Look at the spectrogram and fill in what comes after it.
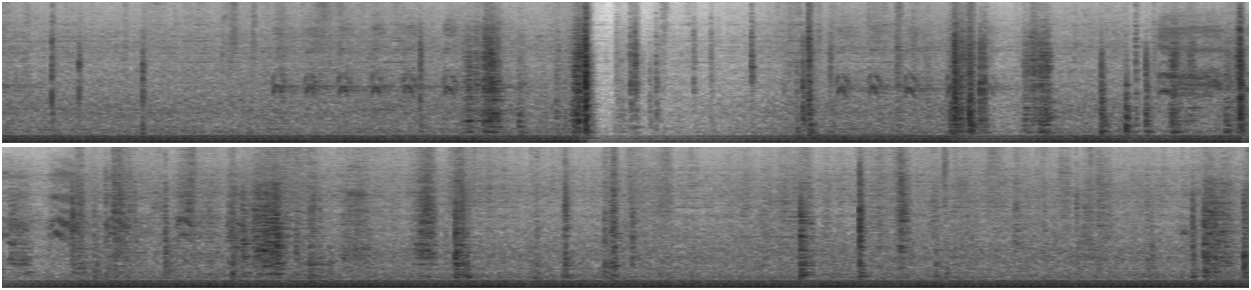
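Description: Repeated bird calls over a steady low hum, with scattered taps and knocks. The sound drops off sharply about six seconds in and builds back up over the next few seconds.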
